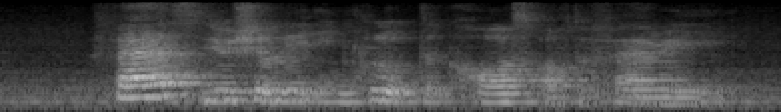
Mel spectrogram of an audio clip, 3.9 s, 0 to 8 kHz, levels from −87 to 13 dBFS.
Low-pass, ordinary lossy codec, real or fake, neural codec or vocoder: 7.2 kHz; none; fake; vocoder, 24 kHz, 100 mel bands, Vocos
